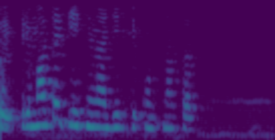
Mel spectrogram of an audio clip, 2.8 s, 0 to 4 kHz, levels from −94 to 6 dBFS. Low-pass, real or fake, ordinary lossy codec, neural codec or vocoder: 3.6 kHz; real; MP3, 24 kbps; none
